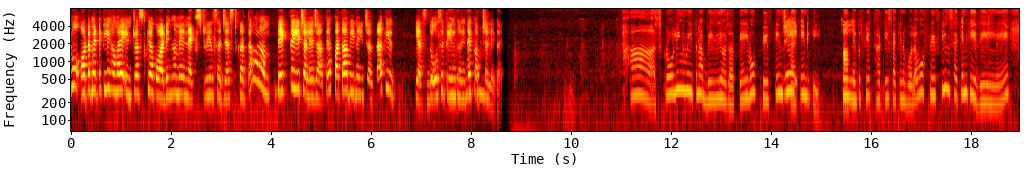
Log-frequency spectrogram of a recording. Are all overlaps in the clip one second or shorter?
Yes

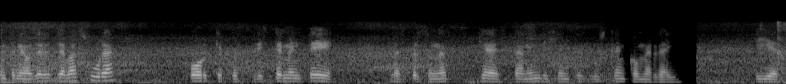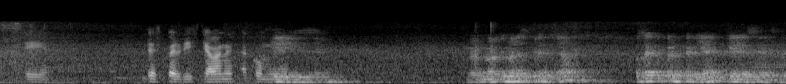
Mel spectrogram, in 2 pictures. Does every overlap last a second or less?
Yes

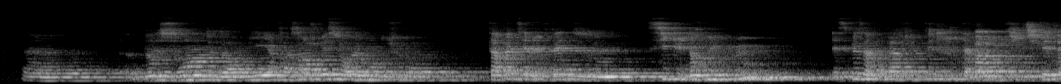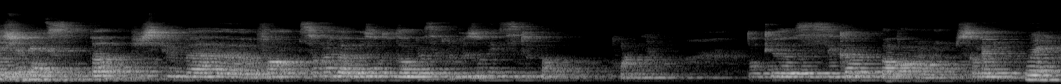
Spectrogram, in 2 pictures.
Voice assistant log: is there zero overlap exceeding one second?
No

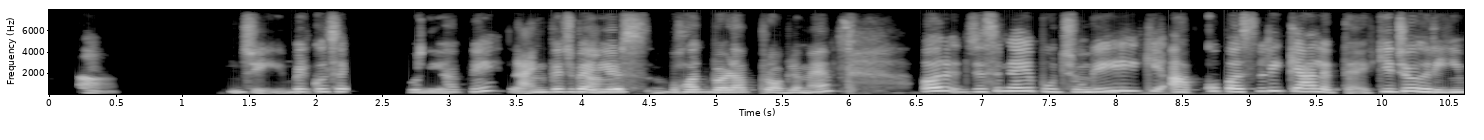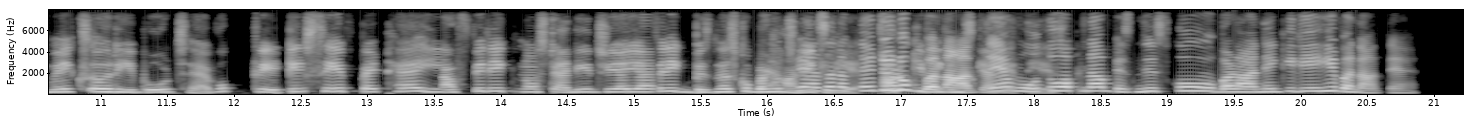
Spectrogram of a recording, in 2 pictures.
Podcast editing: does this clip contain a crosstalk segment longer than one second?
Yes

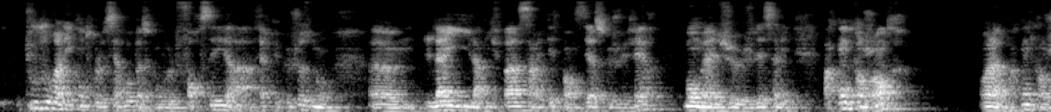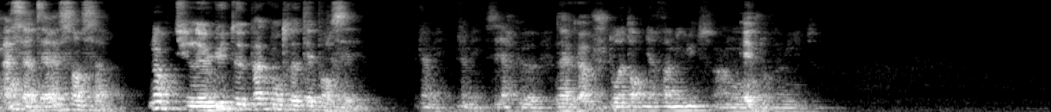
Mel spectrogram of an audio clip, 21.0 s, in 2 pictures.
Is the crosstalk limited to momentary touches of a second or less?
Yes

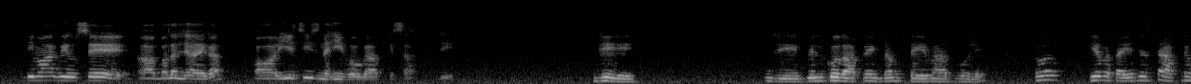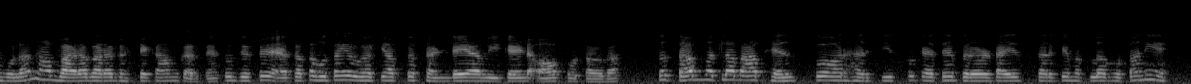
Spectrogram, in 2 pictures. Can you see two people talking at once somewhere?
No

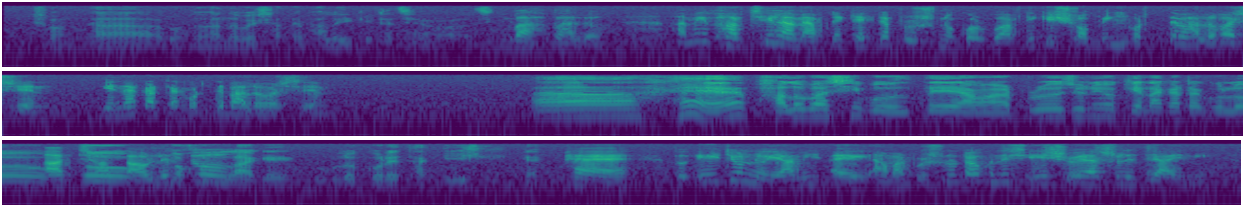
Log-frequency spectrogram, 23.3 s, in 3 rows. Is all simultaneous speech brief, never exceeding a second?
Yes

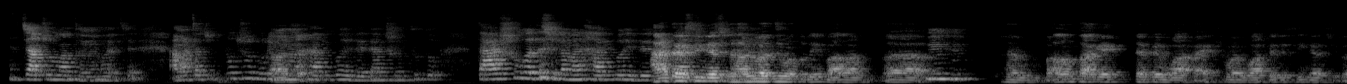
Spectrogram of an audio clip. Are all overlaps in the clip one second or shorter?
No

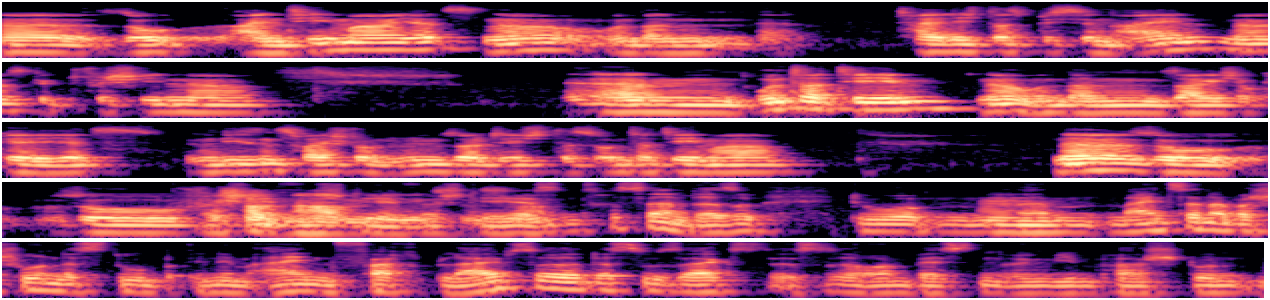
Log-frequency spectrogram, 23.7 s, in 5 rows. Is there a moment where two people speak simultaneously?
Yes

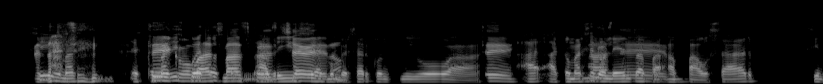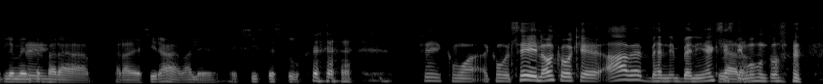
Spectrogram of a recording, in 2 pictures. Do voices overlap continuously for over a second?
Yes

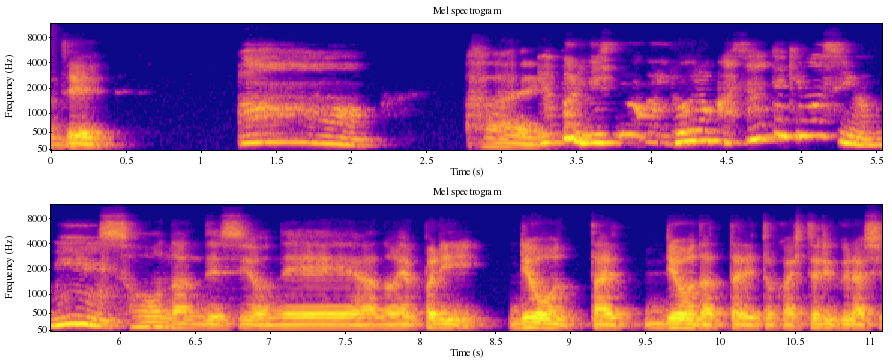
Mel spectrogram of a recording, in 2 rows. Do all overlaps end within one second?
Yes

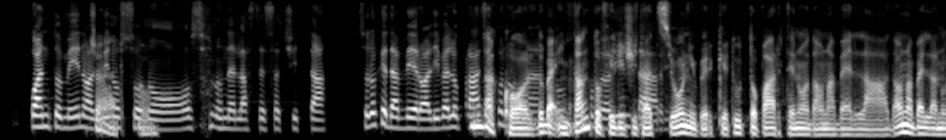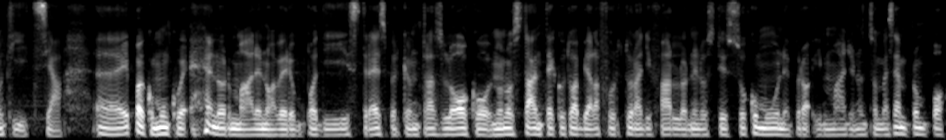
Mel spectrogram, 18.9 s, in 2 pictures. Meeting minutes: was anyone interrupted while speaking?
Yes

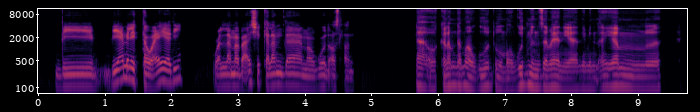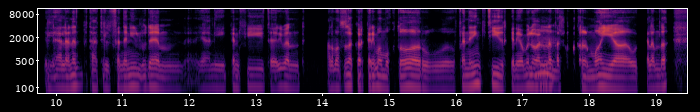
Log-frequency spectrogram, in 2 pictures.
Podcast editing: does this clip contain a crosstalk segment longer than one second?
No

